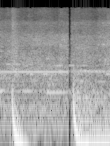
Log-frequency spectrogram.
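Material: Nothing is struck.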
